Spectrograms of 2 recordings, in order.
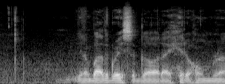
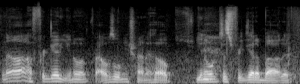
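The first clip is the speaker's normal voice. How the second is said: higher-pitched, hurried-off retreat; flustered backing down; 5 semitones higher than usual. Retold or imitated. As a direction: imitate someone hastily taking back an offer. Backing down after being screamed at.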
